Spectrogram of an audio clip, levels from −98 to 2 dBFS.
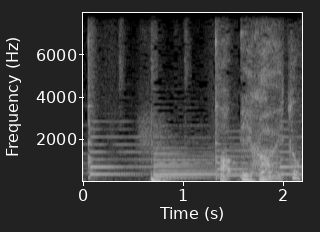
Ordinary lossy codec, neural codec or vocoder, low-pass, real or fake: none; none; none; real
